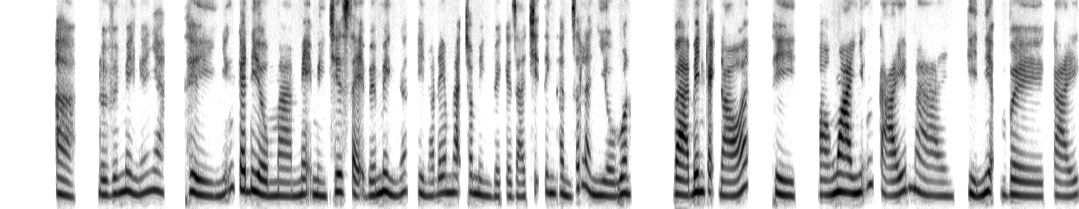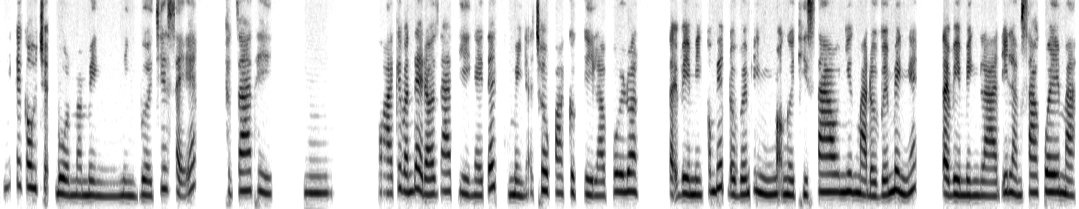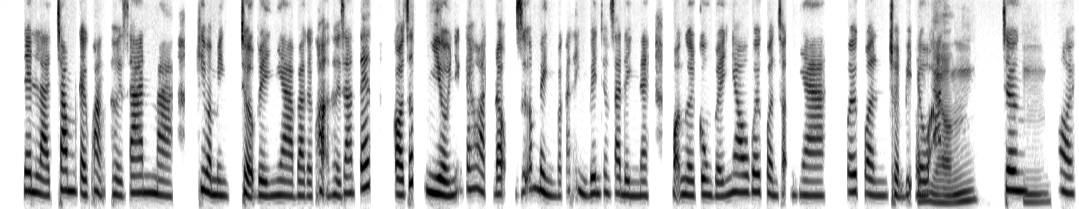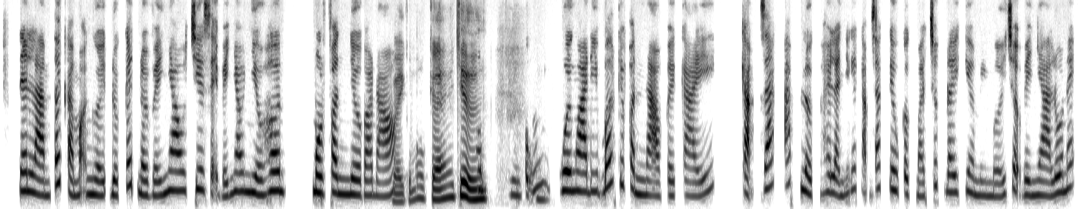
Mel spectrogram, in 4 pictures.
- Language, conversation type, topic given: Vietnamese, podcast, Bạn có kỷ niệm Tết nào thật đáng nhớ không?
- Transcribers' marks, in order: static; other noise; tapping; distorted speech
